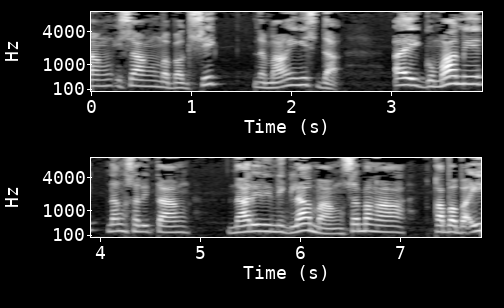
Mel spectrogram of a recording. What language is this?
Filipino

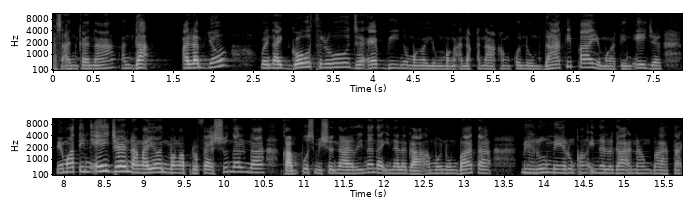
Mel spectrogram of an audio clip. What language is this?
Filipino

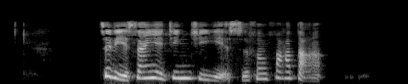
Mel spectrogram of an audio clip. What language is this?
Chinese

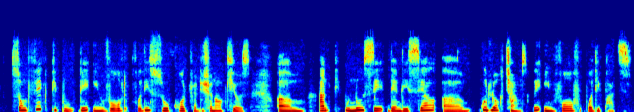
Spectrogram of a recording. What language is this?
Nigerian Pidgin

